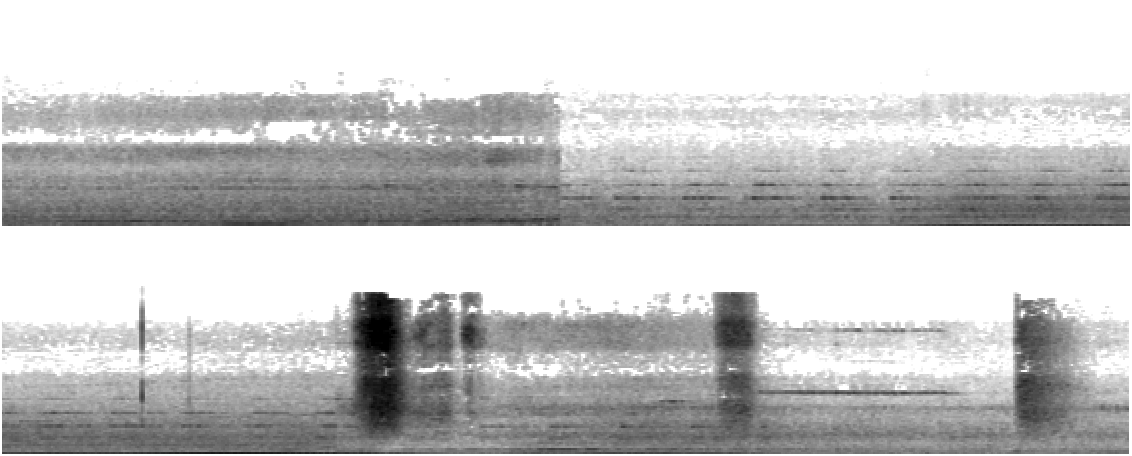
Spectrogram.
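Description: Metrolink double-decker commuter train passing, its diesel locomotive giving a deep rumble that swells in the middle and then eases off. Three short hisses of air from the train's brakes come in the second half.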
